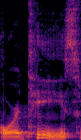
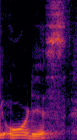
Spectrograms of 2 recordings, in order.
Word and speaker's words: Ortis: ortis right at first I thought it was pronounced Ortiz right because I know in Spanish that is uh some of the people I know's last name but uh apparently it's pronounced ordis so it's Vivi ordis is what we're going to be unboxing today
